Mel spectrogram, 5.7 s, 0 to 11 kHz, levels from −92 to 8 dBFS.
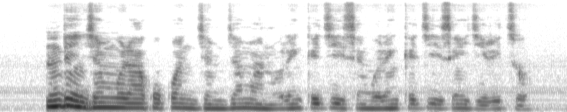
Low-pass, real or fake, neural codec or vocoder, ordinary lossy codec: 9.9 kHz; real; none; none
